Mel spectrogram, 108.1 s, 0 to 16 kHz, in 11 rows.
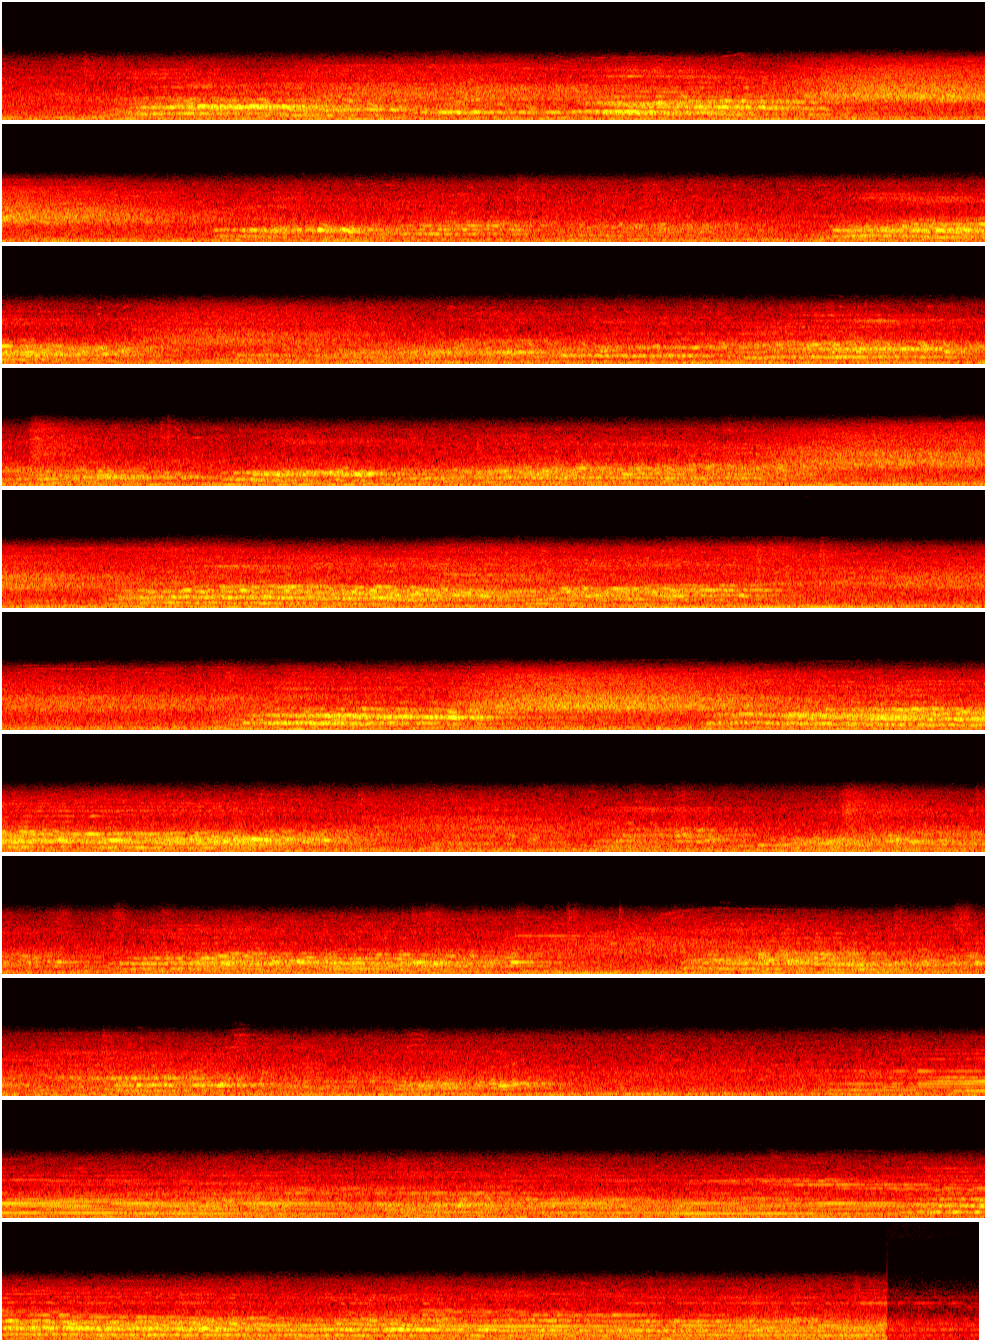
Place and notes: Rue Jacques Cartier, Aix-les-Bains, France - Star et son public
Orelsan parle à son public au festival Musilac, sur l'esplanade du lac du Bourget, le son de la sono est déformé par les échos multiples sur les façades d'immeubles du quartier, captation sur un balcon avec ZoomH4npro.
